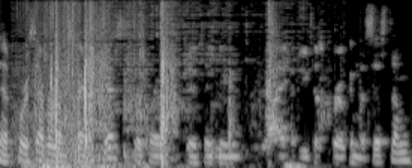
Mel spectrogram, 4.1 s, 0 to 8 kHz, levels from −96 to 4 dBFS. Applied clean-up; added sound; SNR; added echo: classical method Wiener filter.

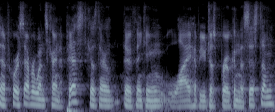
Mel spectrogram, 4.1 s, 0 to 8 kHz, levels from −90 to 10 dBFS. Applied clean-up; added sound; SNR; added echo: none; none; none; none.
